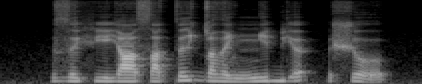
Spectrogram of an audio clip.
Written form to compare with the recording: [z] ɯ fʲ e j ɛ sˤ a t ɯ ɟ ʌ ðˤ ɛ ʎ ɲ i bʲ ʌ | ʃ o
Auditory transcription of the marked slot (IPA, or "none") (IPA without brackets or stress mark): z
